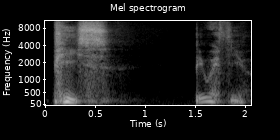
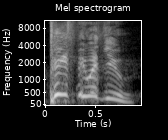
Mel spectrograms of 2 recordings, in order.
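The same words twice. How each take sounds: First: It is said quietly and softly. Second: It is yelled out loudly. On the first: "in a real quiet, soft voice" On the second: "you just kind of yell it out"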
